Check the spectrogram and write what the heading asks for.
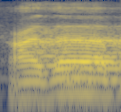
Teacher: عذاب میں عین وسط حلق سے ادا ہوگا، دال نرمی سے پڑھا جائے گا، دال الف مدہ ہے، 2 حرکات لمبا ہے، تنوین کے بعد حمزہ آنے کی وجہ سے عذاب اظہار ہے۔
